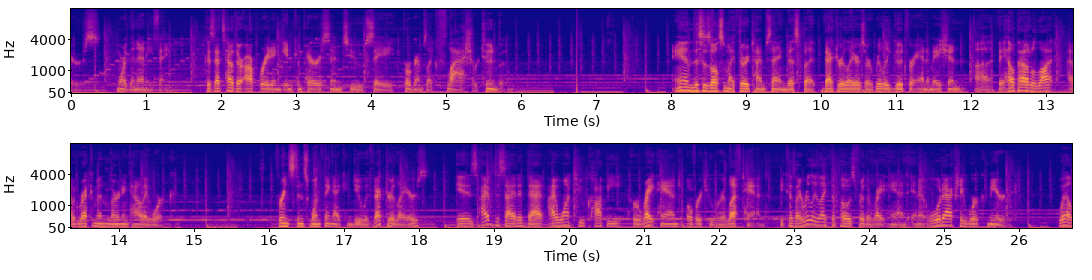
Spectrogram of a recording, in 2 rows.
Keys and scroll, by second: 1.2-2.0 typing, 16.8 space, 25.0 space, 25.0 q, 25.4 q.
